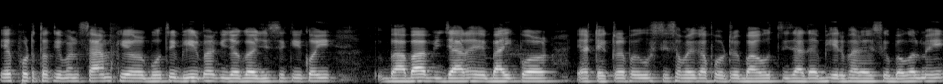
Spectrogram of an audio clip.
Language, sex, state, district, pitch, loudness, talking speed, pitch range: Hindi, male, Bihar, West Champaran, 150 Hz, -17 LUFS, 240 wpm, 145-155 Hz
